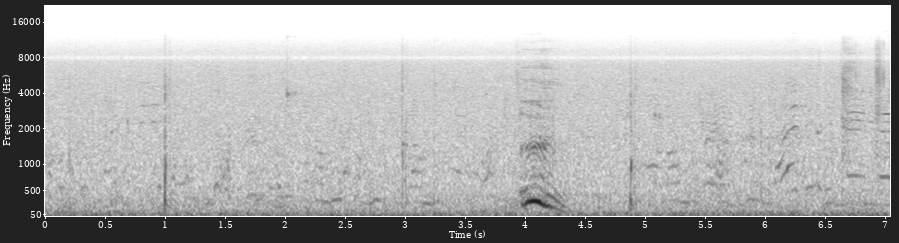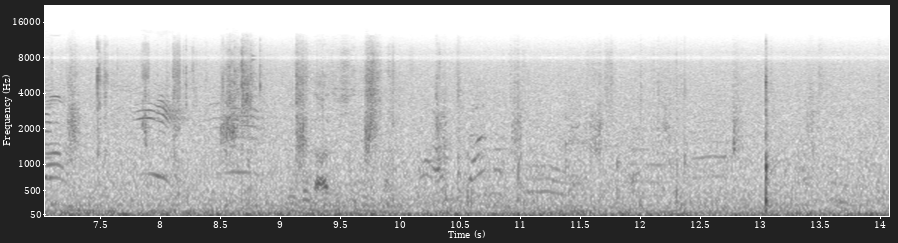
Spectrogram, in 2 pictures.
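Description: A tennis ball is struck sharply with a racket.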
